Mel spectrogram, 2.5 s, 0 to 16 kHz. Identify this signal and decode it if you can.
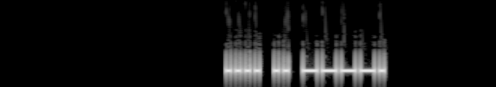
Morse code, heard as a keyed tone, about 50 wpm, 700 Hz. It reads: HI9
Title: Callsign Prefixes for Top 100 DXCC - 50wpm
